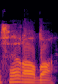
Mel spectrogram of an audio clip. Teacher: ترقيق الفاء ثم تفخيم الراء والضاد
